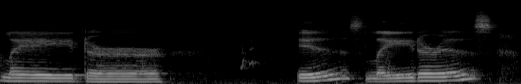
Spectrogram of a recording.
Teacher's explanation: use that R, link it to the next word is.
